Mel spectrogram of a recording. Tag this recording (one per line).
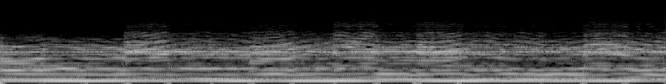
chord
deep-house
nu-disco
house
beat
hard
kick
loop
rhytyhm
dance
soundesign
programmed
hihat
electro
bass
drum-bass
club
drum
producer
